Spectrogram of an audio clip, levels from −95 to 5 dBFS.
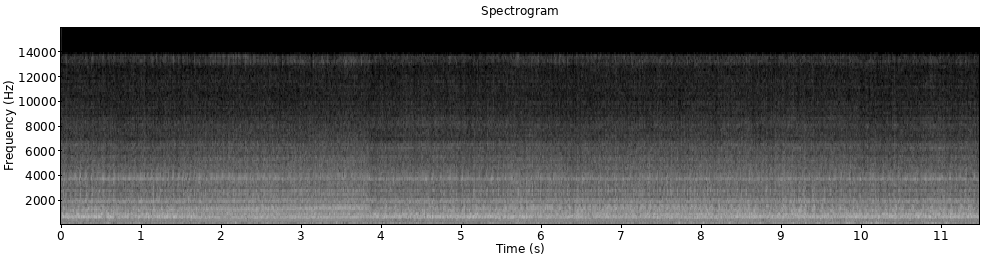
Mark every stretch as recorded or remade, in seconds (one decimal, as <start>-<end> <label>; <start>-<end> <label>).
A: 0.0-2.9 recorded; 2.9-4.7 remade; 4.7-5.7 recorded; 5.7-9.9 remade; 9.9-11.5 recorded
